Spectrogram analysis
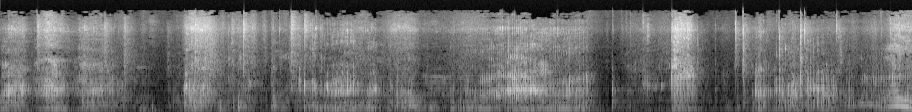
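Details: English Bulldog growling while playing with a ball indoors, a gremlin-like monster sound; rough low grumbles in bursts with gaps, mixed with a person talking to the dog and handling noise.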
